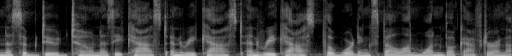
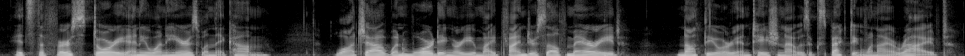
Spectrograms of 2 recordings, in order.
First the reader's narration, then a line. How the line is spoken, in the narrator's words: she said and then chuckled faintly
